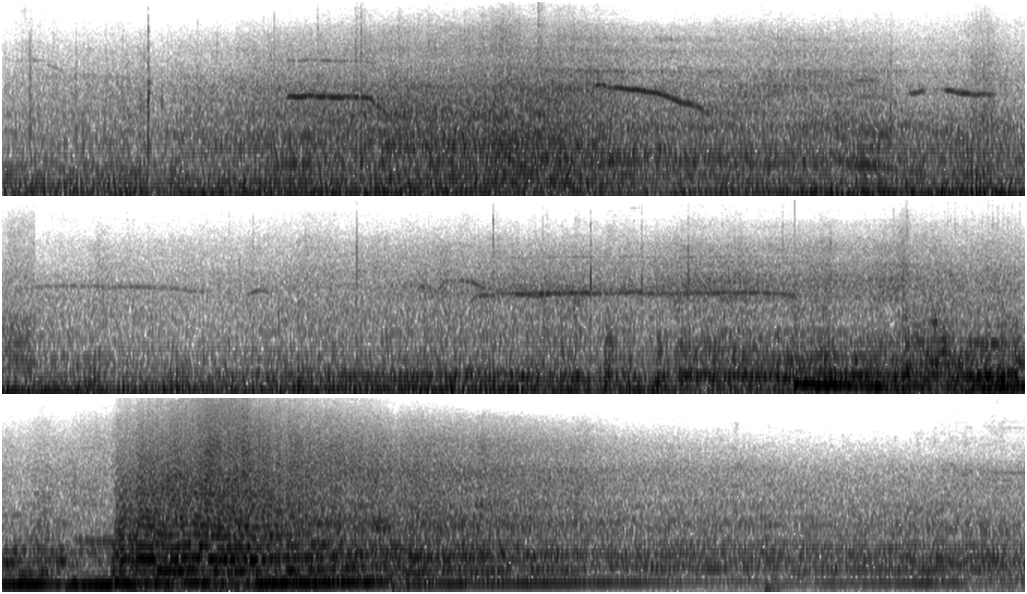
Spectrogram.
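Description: Racing touring cars at full throttle up a hill-climb road, engines at high revs. The loudest car goes by about two-thirds of the way through, its engine note dropping in pitch as it passes, then fading away.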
